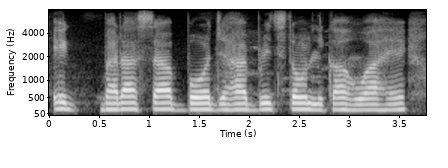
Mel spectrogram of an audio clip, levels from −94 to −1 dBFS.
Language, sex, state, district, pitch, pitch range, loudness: Hindi, female, Arunachal Pradesh, Papum Pare, 170 Hz, 165-175 Hz, -15 LUFS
